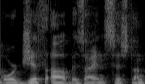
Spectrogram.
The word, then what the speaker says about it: GitHub: There's Xbox, there's Azure, there's LinkedIn, there's GitHub or Jithub as I insist on pronouncing it.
